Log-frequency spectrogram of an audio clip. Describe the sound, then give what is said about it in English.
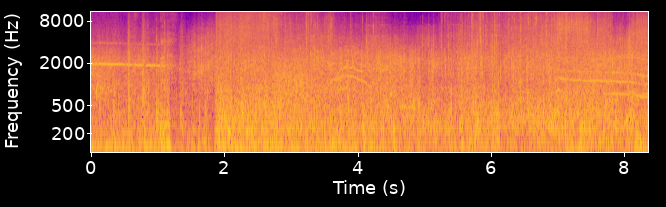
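Artillery shells burst in a heavy, rumbling barrage, a dense wall of booming blasts and crackling debris with a brief lull near the start before the roar resumes. “Oh, incoming!”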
